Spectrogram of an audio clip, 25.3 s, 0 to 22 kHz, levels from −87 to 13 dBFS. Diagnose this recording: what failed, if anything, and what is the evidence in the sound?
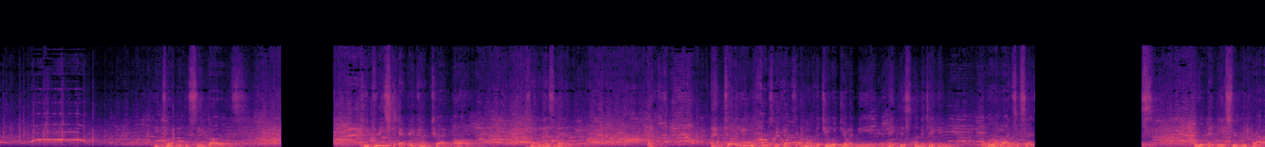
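The failure is at the playback stage, a rebuffering stall occurring twice. The audio drops to silence from 5.62 to 6.67 s, adding about 1.05 s, and again from 20.70 to 22.84 s, adding about 2.14 s. Each time it picks up exactly where it stopped, with nothing skipped. The player exhausted its downloaded buffer, halted output until enough data arrived, then resumed, so the gaps add time without losing audio.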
